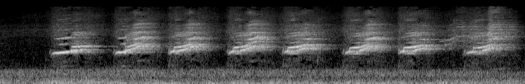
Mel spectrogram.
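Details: Golden pheasant calling: seven harsh, nasal, harmonic squawks in quick succession, each about half a second long and spaced under a second apart, over a steady low rumble of background noise.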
